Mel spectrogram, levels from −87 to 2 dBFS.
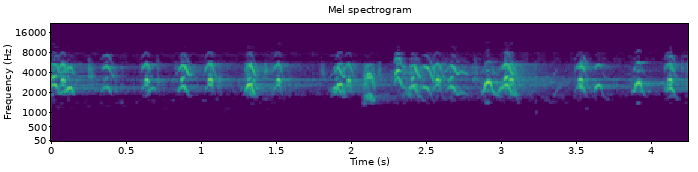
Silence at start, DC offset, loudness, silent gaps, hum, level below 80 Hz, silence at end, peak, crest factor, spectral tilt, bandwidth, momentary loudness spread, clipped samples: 0 s; under 0.1%; -22 LUFS; none; none; under -90 dBFS; 0.05 s; -6 dBFS; 18 dB; 13 dB/octave; 8.8 kHz; 8 LU; under 0.1%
